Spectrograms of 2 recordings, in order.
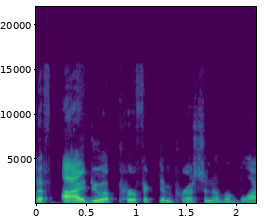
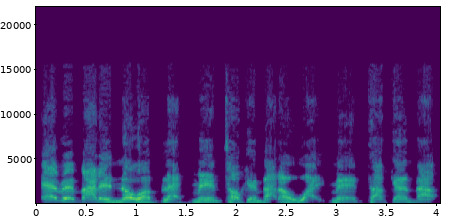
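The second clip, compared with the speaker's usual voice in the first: Chris Rock; 4 semitones higher than usual. Acted. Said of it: "Haven't done Chris Rock in a while".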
